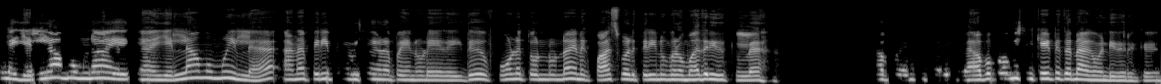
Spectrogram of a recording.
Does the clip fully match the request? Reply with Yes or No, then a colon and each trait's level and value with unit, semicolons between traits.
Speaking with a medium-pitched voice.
No: high, 230 Hz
